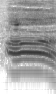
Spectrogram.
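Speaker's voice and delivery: slow, loud, stretched अ; the Hindi vowel अ, stretched slow and loud for pupils; drawn-out vowel a. Shown as a demonstration. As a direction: hold the अ sound long and clear, like a teacher. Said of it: "जब आप अ बोल रहे हैं".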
